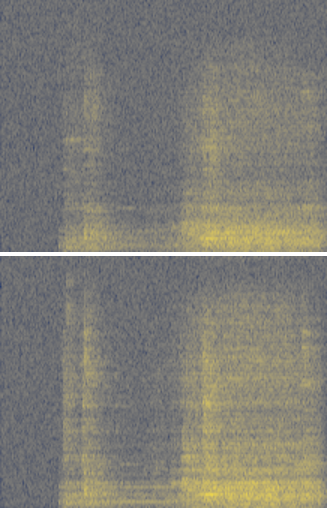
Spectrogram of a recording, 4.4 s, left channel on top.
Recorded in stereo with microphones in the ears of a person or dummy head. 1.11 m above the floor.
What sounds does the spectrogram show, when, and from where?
0.8 s a sliding door: 60° right (ahead or behind), 4 m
